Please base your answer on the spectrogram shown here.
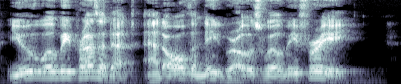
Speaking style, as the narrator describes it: she became very much excited, and after various predictions exclaimed

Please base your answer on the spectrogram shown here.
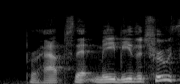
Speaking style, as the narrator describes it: I laughed

